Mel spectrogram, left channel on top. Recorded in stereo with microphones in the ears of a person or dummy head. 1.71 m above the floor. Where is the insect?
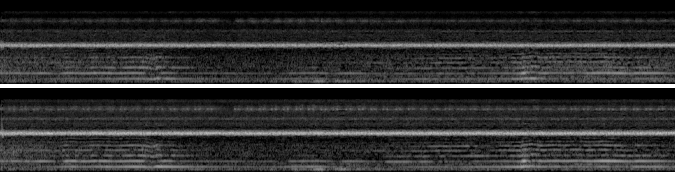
80° right, 2.5 m.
